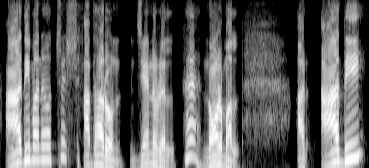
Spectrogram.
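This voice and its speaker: A man teaching an online Arabic class, explaining terms slowly, repeating them and checking often that students follow. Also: fairly high pitch, huge pitch swings, sharp tone, no echo, clean studio sound. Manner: has students repeat words after him.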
